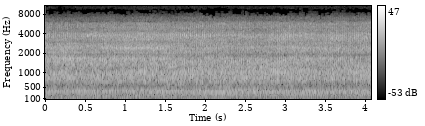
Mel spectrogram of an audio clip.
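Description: Two Massey Ferguson tractors, an 8055 and a 245, run their engines side by side in a steady, loud, continuous diesel drone with no talk over it.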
